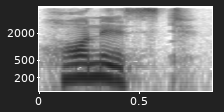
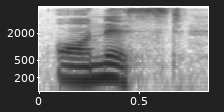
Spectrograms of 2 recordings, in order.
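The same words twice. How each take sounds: First: The word begins with an h sound. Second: The word begins without an h sound. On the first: The speaker calls it wrong. "wrongly pronounced as honest" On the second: The speaker calls it right. "but it is honest. H is silent"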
